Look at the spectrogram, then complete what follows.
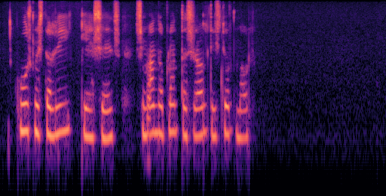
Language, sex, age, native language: Icelandic, female, 11, Icelandic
